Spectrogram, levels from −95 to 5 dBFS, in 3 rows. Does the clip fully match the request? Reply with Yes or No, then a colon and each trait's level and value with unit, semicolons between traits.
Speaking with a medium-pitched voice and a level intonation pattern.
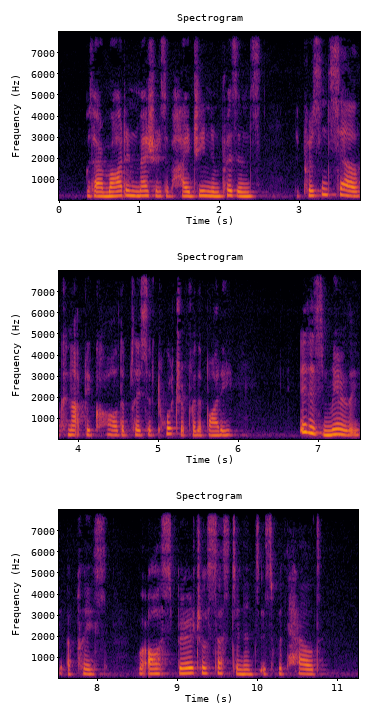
No: high, 220 Hz; narrow, 2.1 semitones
